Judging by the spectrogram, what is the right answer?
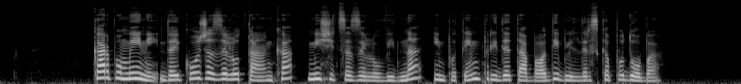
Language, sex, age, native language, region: Slovenian, female, 30-49, Slovenian, Central Slovenia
